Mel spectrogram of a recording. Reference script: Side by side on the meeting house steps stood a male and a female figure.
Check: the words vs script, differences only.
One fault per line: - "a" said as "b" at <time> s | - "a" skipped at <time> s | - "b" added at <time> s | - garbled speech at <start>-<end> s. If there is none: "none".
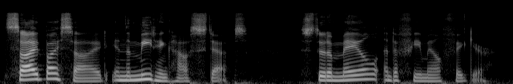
- "on" said as "in" at 1.1 s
